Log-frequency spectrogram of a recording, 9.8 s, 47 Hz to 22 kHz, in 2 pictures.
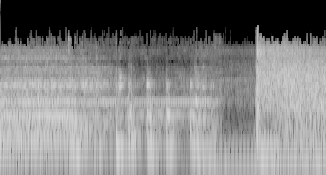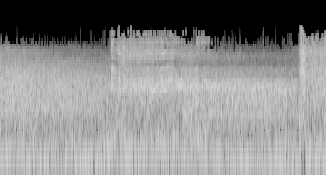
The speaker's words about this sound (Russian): В тот момент экипаж еще не знает, что вновь ведет огонь по российскому орудию Д-20. Попадание фиксирует украинские БПЛА.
